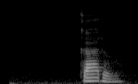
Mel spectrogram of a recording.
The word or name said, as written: Caro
